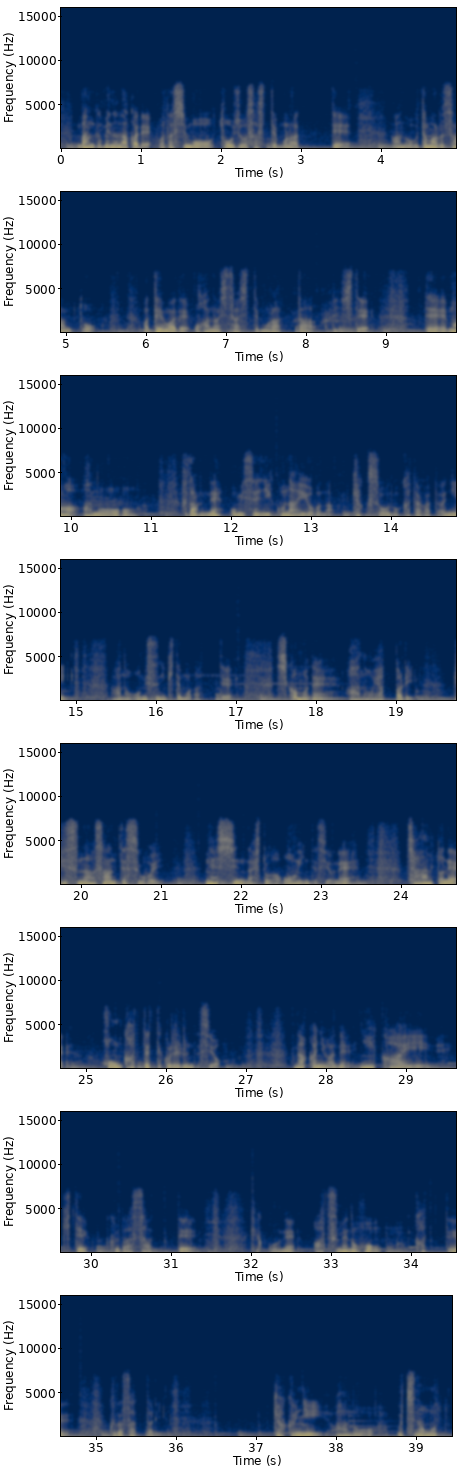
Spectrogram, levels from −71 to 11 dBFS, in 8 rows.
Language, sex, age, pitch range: Japanese, male, 40-59, 115-160 Hz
